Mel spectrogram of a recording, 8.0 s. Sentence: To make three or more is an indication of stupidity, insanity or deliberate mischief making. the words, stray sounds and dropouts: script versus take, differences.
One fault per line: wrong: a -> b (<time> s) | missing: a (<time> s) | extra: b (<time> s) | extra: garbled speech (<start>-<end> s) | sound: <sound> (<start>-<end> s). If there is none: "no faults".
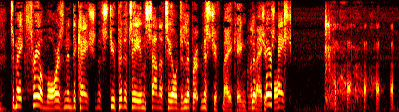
extra: garbled speech (4.9-5.8 s)
sound: laugh (6.5-7.9 s)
